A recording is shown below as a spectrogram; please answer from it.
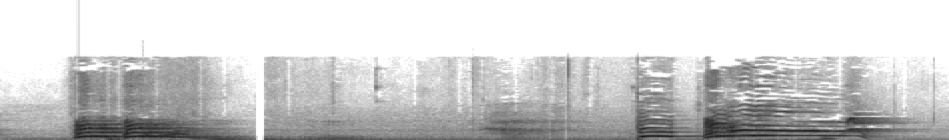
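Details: Siberian Husky acting the drama queen, giving two bursts of loud, rising-and-falling yelping whines with bright harmonics, separated by a quiet stretch of soft room noise.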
